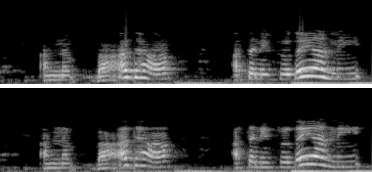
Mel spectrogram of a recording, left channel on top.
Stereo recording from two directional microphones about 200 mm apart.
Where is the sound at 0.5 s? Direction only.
5° left (ahead or behind).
